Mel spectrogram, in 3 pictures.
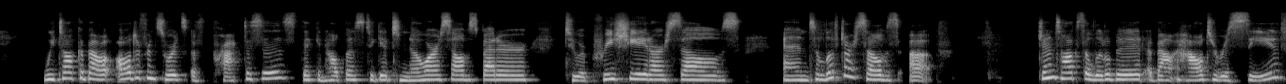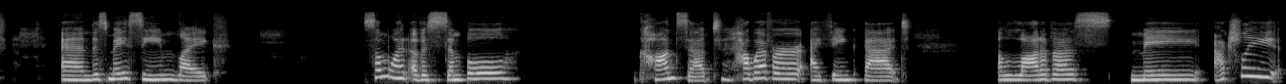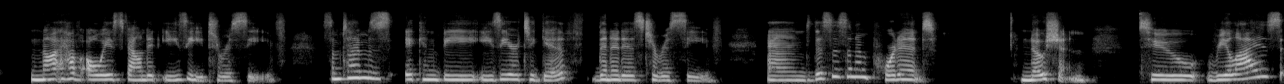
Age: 30-49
